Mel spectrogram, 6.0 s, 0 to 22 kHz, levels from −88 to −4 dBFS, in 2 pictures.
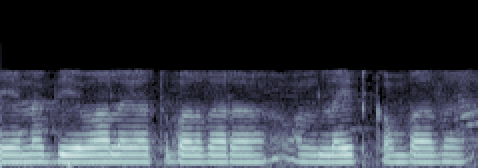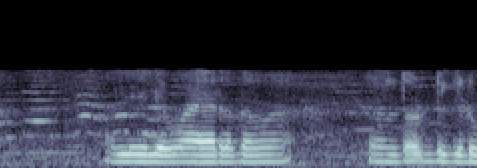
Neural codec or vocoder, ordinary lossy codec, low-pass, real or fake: none; AAC, 16 kbps; 7.2 kHz; real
